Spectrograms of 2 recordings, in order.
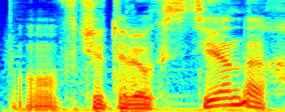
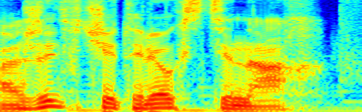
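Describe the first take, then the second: First: The stress in 'стенах' falls on the first syllable. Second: The stress in 'стенах' falls on the last syllable. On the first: The speaker calls it wrong. "в этом устойчивом выражении сказать просто нельзя" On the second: The speaker calls it right. "в устойчивых выражениях это вообще единственный возможный вариант"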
